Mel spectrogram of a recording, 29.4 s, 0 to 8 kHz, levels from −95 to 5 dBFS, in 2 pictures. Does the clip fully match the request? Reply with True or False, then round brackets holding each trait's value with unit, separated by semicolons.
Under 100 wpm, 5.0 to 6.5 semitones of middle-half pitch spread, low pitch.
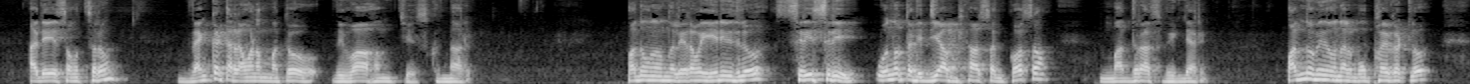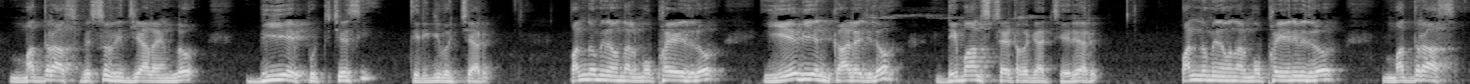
True (80 wpm; 5.3 semitones; 130 Hz)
